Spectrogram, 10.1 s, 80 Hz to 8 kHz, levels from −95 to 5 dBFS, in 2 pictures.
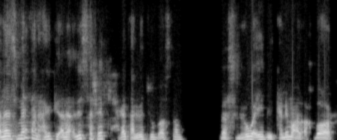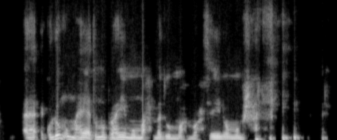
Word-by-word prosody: أنا 155 +2 +7
سِمِعت 175 +7 0
عن 165 -5 -1
حاجات 135 +6 -1
كد 140 -2 -2
أنا 130 +6 +2
لسة 180 -4 -1
شايف 165 +1 -1
الحاجات 145 -3 -4
على 105 - +1
ال 130 - +2
YouTube 130 -1 -6
أصلًا، 130 -2 -4 0.6
بس - - -4
اللي 100 - -3
هو 150 +3 +5
إيه 135 - +3
بيتكلموا 110 -5 +1
على - - +1
الأخبار، - - +2 0.4
آآ، 115 +2 0
كُلُّهم 155 +10 +4
أمهات، 115 -5 +2
أم 130 +2 +2
إبراهيم 115 -1 +3
وأم 105 0 +3
أحمد 105 -1 -4
وأم 95 0 -1
ح 100 - -18
أم 90 0 -7
حسين، 105 -1 0
وأم 95 +1 0
مش 105 - -4
عارف 150 -1 -6 0.9
إيه 205 - -16
125 Hz, 210 wpm, -16 LUFS, 105-150 Hz, 0.9 s, أنا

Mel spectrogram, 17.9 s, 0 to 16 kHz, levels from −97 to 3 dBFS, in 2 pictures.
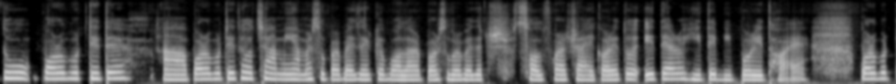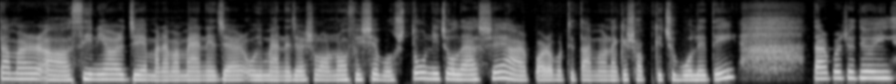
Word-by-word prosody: তো 270 - +4 0.4
পরবর্তীতে 255 +1 +2 0.5
আ - - +4 0.3
পরবর্তীতে 245 +3 +1
হচ্ছে 255 +1 -1
আমি 225 -1 0
আমার 220 +1 0
সুপারভাইজার 215 -1 0
কে 225 - +1
বলার 200 0 +2
পর 200 +1 +1
সুপারভাইজার 210 -1 +1
স - - -5 0.3
সলভ 210 -1 0
করার 210 -1 +1
ট্রাই 205 -2 0
করে। 205 +1 +3
তো 230 - +3 0.2
এতে 230 +2 0
আরো 235 - 0
হিতে 215 +1 +1
বিপরীত 205 -1 +1
হয়। - - -3 0.6
পরবর্তীতে 250 +1 +1
আমার 240 0 +1 0.2
আ - - +2 0.3
সিনিয়র 225 -1 +2
যে 210 - +4
মানে 185 -1 -2
আমার 190 0 -2
ম্যানেজার 195 +1 -1
ওই 200 - +2
ম্যানেজার 190 +1 0
সে 215 - -5
অন্য 195 +1 -3
অফিসে 215 +2 0
বসতো। 195 +5 -6
উনি 240 -1 +3
চলে 220 -2 +4
আসে। 260 +4 -1 0.2
আর 195 - 0
পরবর্তীতে 195 0 -3
আমি 195 - -9
ওনাকে 190 +1 -2
সবকিছু 205 +1 -3
বলে 200 0 +3
দেই। 240 +6 +4 0.9
তারপর 255 +2 +1
যদি 280 0 +1
ওই 280 0 +4
215 Hz, 165 wpm, -18 LUFS, 200-240 Hz, 0.9 s, তো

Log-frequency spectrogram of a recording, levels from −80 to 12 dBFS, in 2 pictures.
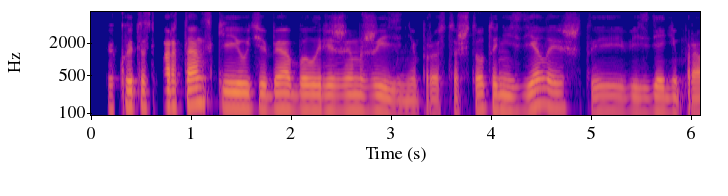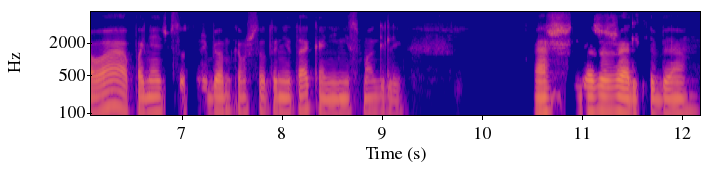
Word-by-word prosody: Какой-то 130 +4 +1
спартанский 130 0 +3
у 120 0 +6
тебя 115 0 +2
был 110 0 +3
режим 110 0 +1
жизни. 90 -5 -1
Просто 90 +2 -5
что 115 +1 0
ты 115 -1 -1
ни 110 - +1
сделаешь, 120 +4 0
ты 105 +1 -4
везде 100 +1 -1
не 100 0 -4
права, 105 +9 +1
а 110 - -2
понять, 100 0 -2
что - - -8
с - - -21
ребенком 100 0 -4
что-то 100 0 -7
не 95 0 -2
так, 105 +3 -4
они 90 -1 -3
не 95 0 -3
смогли. 95 -1 -10 1.3
Аж, 95 0 +1
даже 105 +1 +1
жаль 100 -2 +3
тебя. 95 0 -2
105 Hz, 155 wpm, -25 LUFS, 95-115 Hz, 1.3 s, у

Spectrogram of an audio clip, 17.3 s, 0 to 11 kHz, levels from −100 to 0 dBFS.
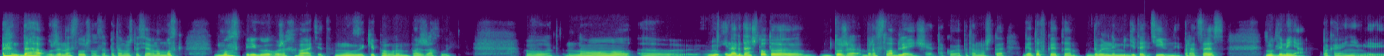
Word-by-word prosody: Да, 125 -3 +7
уже 95 +6 -3
наслушался, 110 - -3
потому 100 +6 -4
что 100 +1 -8
всё 105 - -4
равно 130 -1 0
мозг 145 +5 -2 0.4
мозг 145 +3 +2
перегру 115 -2 +3
уже 100 +3 0
хватит 110 0 -2
музыки, 110 -1 +2
по-моему, 100 -3 -1
пожалуй. 85 +1 -5 0.9
Вот 85 -3 -5
но, 120 - +1
э 85 - -13 0.7
Ну 140 +7 +3
иногда 155 +8 +6
что-то, 140 - +4
м, 80 -1 -12 0.2
тоже 95 -10 +3
б 100 +1 -3
расслабляющее 105 - 0
такое, - - -9
потому 85 0 -7
что - - -5 0.2
готовка- 130 - 0
это 120 -3 -3
довольно 105 +3 +2
медитативный 110 - -1
процесс, 140 - -1 0.5
ну 115 -2 +5
для 90 +3 +3
меня, 80 -7 +2 0.2
по - - -6
крайней 70 0 -4
мере, - - -10
110 Hz, 135 wpm, -21 LUFS, 90-125 Hz, 0.9 s, Да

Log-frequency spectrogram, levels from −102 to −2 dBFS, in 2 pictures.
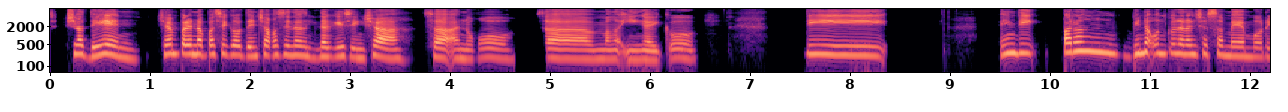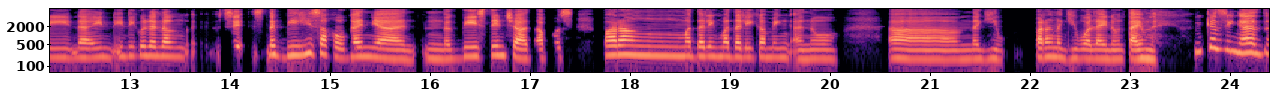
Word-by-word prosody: siya 255 -1 +3
din. 215 -5 +3 0.2
Siyempre 255 0 +2
napasigaw 245 0 0
din 215 0 -1
siya 235 - +2
kasi 240 +1 -3
nag 220 -5 -4
nagising 205 -2 -1
siya 185 -6 +3 0.2
sa 195 -3 +2
ano 175 -1 -8
ko, 185 -2 -8 0.2
sa 180 -2 +1
mga 175 0 -7
ingay 165 -1 -2
ko. 180 -2 -8 1.1
Di, 235 -3 +3 1.2
hindi, 270 0 0 0.3
parang 295 -3 +1
binaon 260 +4 -2
ko 270 - -5
na 260 - +2
lang 250 0 -2
siya 260 - -4
sa 245 0 +1
memory 205 -3 -2
na 195 -1 +1
hin 200 0 -3
hindi 220 0 -4
ko 230 - -2
na 220 - +5
lang 210 -1 0 0.3
si - - +2 0.3
nagbihis 235 +3 +1
ako 200 -6 -4
ganyan, 185 -5 +4
hmm, 180 -1 -11
nagbihis 210 +5 +3
din 230 0 +2
siya. 185 -4 +6
Tapos 185 +2 -1 0.3
parang 240 0 +6 0.5
madaling-madali 210 -2 0
kaming 195 -1 -3
ano, 175 0 -7 0.5
uhm 170 -2 0
naghi 175 0 -5 0.3
parang 205 0 +1
naghiwalay 180 -1 0
nung 170 0 -6
time 175 0 +5
na 165 - -5
yun, 300 +1 -14
kasi 370 -5 +2
nga 280 +1 +8
205 Hz, 140 wpm, -24 LUFS, 180-240 Hz, 1.2 s, nga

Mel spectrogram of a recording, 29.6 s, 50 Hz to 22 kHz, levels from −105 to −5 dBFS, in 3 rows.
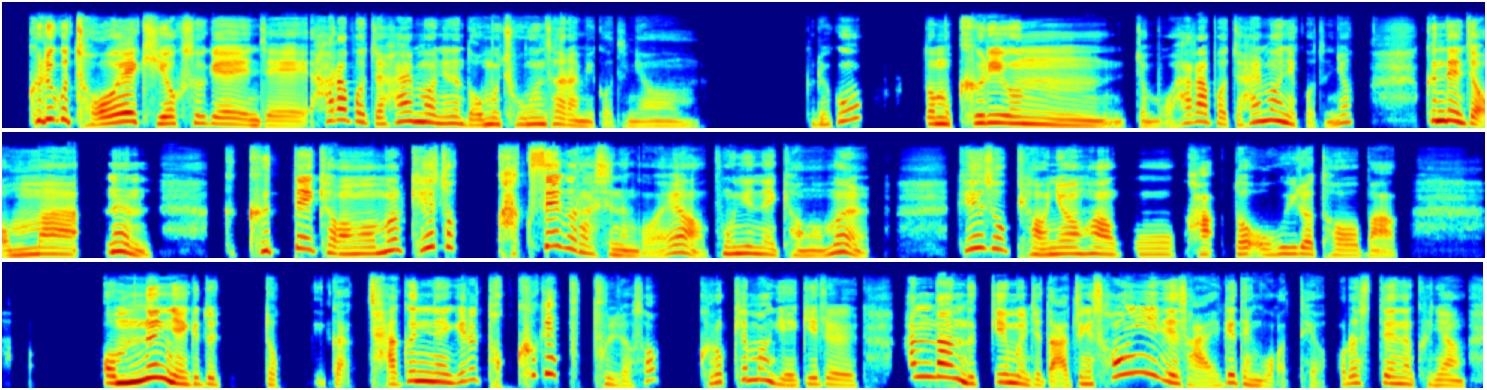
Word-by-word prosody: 그리고 340 +2 +3
저의 230 +10 +5
기억 210 -2 0
속에 205 -6 +1
인제 145 -3 -4
할아버지, 285 -9 0
할머니는 250 -4 0
너무 180 +3 -2
좋은 185 +2 -3
사람이거든요. 140 -5 -8 0.7
그리고 190 - -7 0.4
너무 200 -1 +1
그리운 195 -10 0
좀 135 -1 -11
뭐 130 -2 -16
할아버지, 235 -5 -2
할머니거든요. 255 - -2 0.5
근데 300 -1 +6
이제 225 -5 +2
엄마는 185 +4 -1 0.9
그 - - -18
그때 295 +6 +3
경험을 215 +8 -1
계속 410 +6 -1 0.2
각색을 440 - +5
하시는 175 -9 -3
거예요 230 +10 -4
본인의 205 -3 -2
경험을. 155 - -4 0.6
계속 355 -3 -1
변형하고 185 -1 -3
각 185 0 -3
더 190 0 -2
오히려 195 +3 -4
더 160 -1 -7
막 - - -5 1.2
없는 270 - +9
얘기도 195 -3 +1 0.3
더 - - -9 0.2
그러니까 - - -11
작은 290 -1 +2
얘기를 270 +6 0
더 - - -7
크게 470 +3 +1
부풀려서 190 - -10 0.3
그렇게 250 +8 -6
막 325 -6 -1
얘기를 170 0 -6 0.3
한다는 415 -5 +5
느낌은 235 0 0
이제 170 - -8
나중에 160 +8 -3
성인이 - - +1
돼서 210 -8 0
알게 150 +11 -3
된 180 -7 -7
것 155 - -12
같아요. 145 -3 -19
어렸을 220 +4 -7
때는 210 -5 -2
그냥 160 -4 -7
205 Hz, 305 characters per minute, -21 LUFS, 175-270 Hz, 1.2 s, 없는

